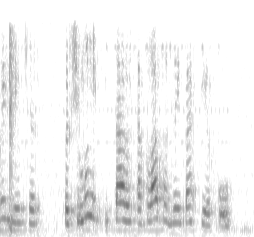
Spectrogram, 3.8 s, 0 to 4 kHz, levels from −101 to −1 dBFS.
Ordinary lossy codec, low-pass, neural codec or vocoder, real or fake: AAC, 24 kbps; 3.6 kHz; codec, 16 kHz, 0.9 kbps, LongCat-Audio-Codec; fake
